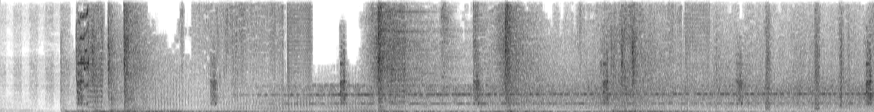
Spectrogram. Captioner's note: ticking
